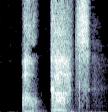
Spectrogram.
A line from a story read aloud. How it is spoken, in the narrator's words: she whispered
